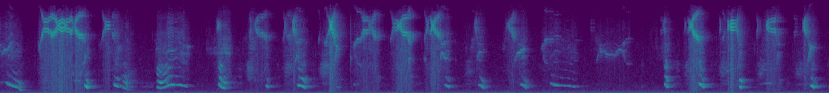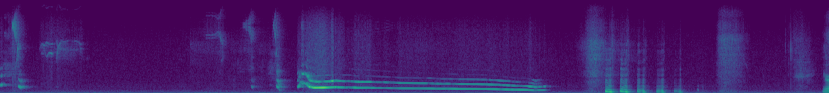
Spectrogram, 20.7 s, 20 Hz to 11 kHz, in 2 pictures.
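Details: Female toy poodle born in 2003, crying at home when her family is away. About nine seconds of rapid, short whimpering yips come first, then one falling, tonal howl lasting around three seconds, then a few clipped cries.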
